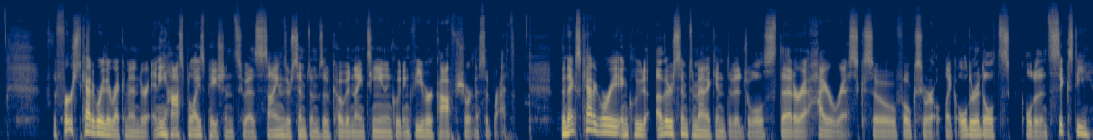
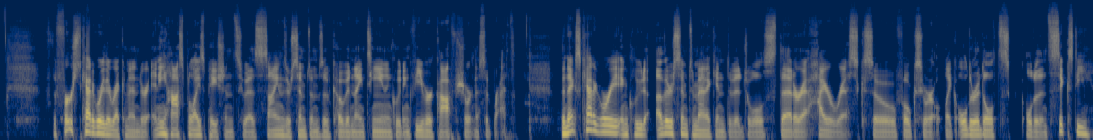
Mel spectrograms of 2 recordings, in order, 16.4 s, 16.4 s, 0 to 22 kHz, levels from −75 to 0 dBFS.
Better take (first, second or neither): neither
